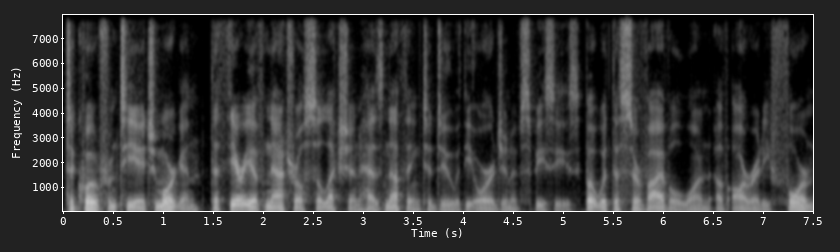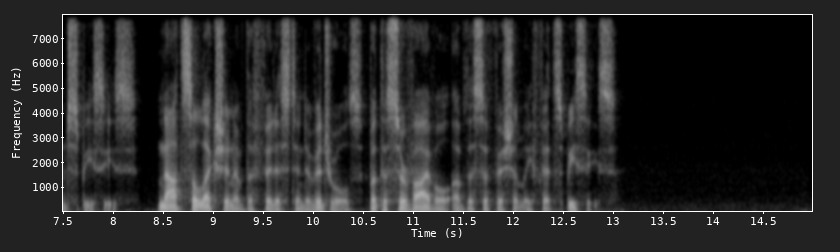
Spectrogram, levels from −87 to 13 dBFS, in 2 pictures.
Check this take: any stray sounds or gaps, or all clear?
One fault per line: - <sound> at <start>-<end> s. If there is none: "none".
none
